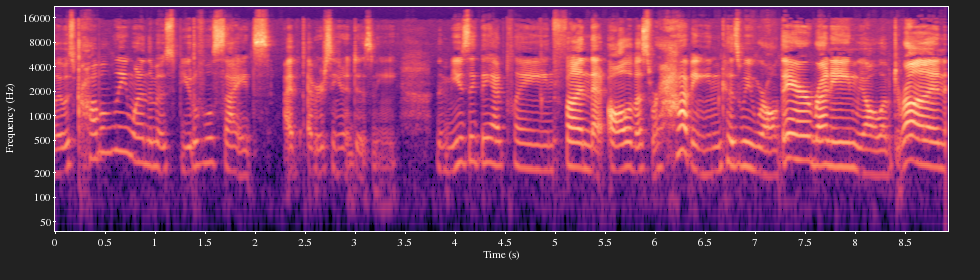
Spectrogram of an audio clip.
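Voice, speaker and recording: Young woman chatting on her vlog, kinda high voice, going a bit hoarse. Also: a bit bright. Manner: chatty, enthusiastic, rambling asides. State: losing her voice. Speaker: vlog host. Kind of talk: casual advice vlog.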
